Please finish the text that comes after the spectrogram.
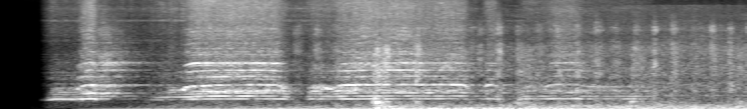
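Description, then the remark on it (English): A train rumbles and hisses while its steam whistle sounds several long, loud blasts in a row, the chugging noise continuing steadily underneath throughout. “The space train flew through space, winding around a floating gas station and over a red moon.”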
